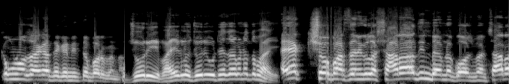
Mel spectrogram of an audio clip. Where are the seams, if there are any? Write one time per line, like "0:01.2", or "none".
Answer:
0:01.1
